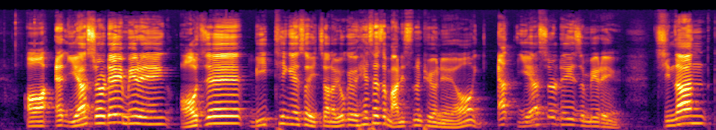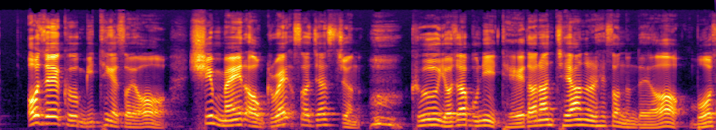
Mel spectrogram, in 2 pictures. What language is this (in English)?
Korean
